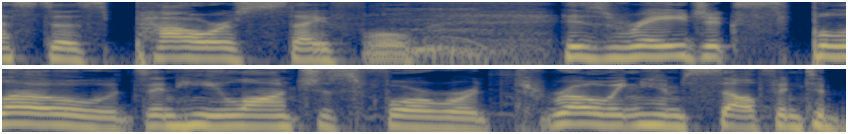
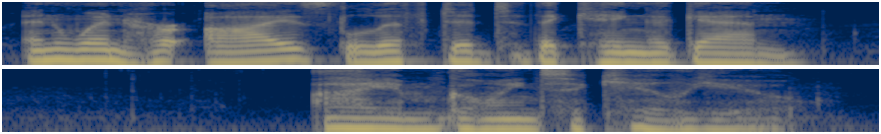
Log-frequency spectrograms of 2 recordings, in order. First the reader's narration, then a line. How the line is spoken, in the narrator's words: she said quietly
